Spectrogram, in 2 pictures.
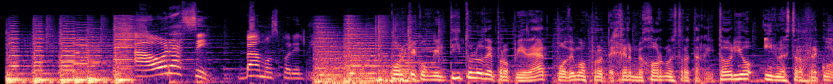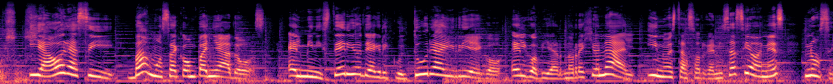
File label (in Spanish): spot campaña general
